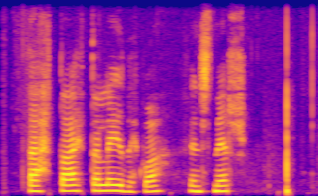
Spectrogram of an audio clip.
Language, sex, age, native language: Icelandic, female, 18-19, Icelandic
